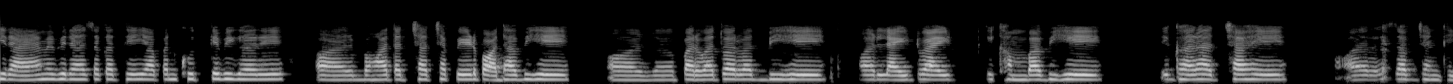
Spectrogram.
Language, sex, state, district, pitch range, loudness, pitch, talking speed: Chhattisgarhi, female, Chhattisgarh, Raigarh, 220-235 Hz, -19 LUFS, 225 Hz, 155 wpm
